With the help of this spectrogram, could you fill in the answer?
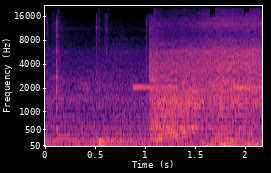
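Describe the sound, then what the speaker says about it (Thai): A 2014 Honda City is started with an aftermarket push-start button: a few soft clicks, then the engine catches abruptly and settles into a steady, close idle, with no talking. "นี่นะครับ สตาร์ทได้ทันทีนะครับ"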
